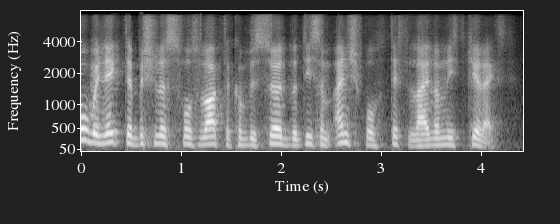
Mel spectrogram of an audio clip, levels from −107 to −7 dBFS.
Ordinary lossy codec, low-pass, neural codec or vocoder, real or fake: AAC, 32 kbps; 7.2 kHz; codec, 16 kHz, 0.2 kbps, FocalCodec; fake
